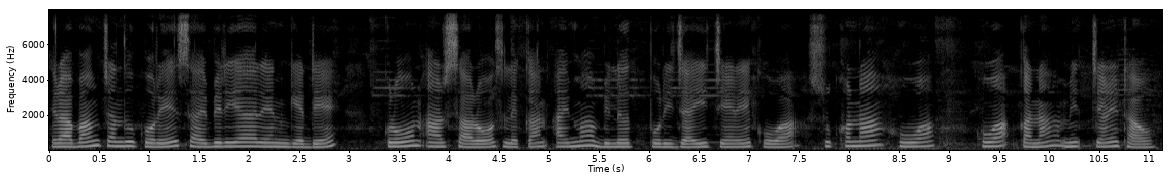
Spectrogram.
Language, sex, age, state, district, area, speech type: Santali, female, 30-45, West Bengal, Birbhum, rural, read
